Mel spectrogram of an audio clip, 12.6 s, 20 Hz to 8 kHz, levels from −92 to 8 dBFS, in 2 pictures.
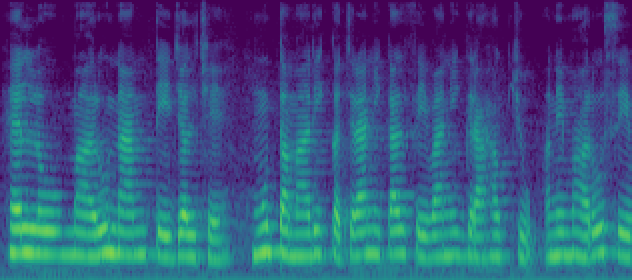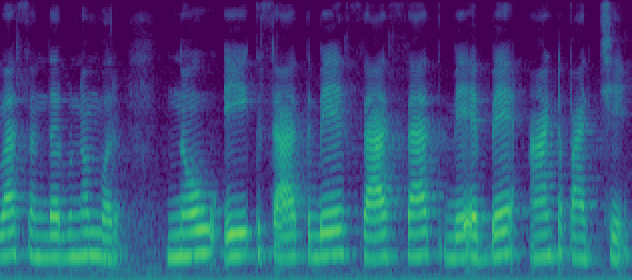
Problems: constant background noise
